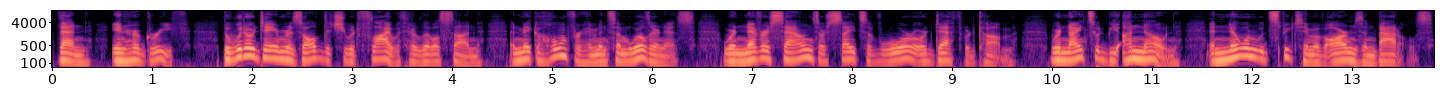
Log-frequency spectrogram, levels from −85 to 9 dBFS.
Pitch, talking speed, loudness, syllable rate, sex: 130 Hz, 225 wpm, -19 LUFS, 5.3 syllables/s, male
